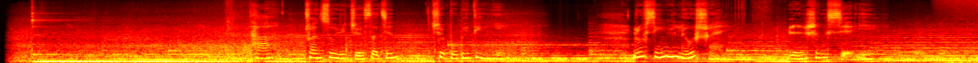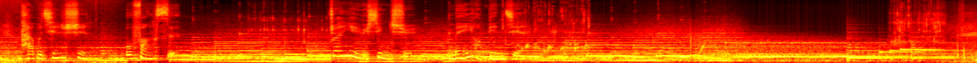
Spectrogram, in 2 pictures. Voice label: chinese voice over female commercial

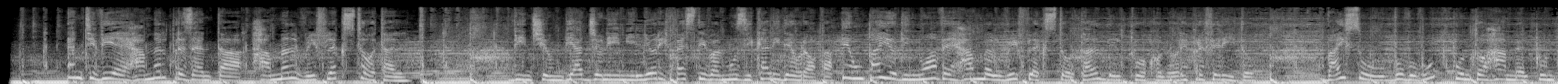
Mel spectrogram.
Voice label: italian voice over female commercial

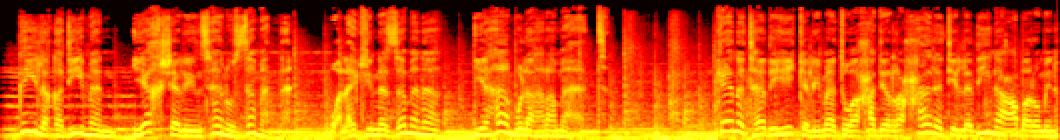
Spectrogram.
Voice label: arabic voice over male documentary

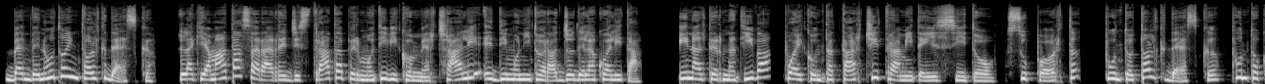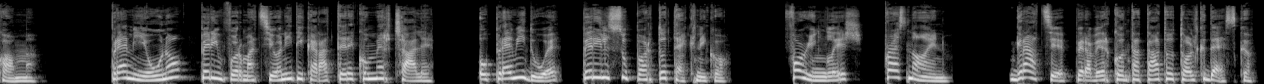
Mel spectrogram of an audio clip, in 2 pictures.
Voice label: italian voice over female ivr

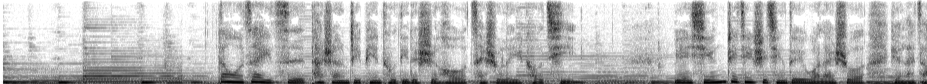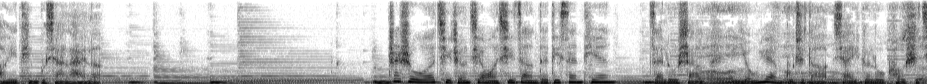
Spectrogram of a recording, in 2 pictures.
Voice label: chinese voice over female narrator

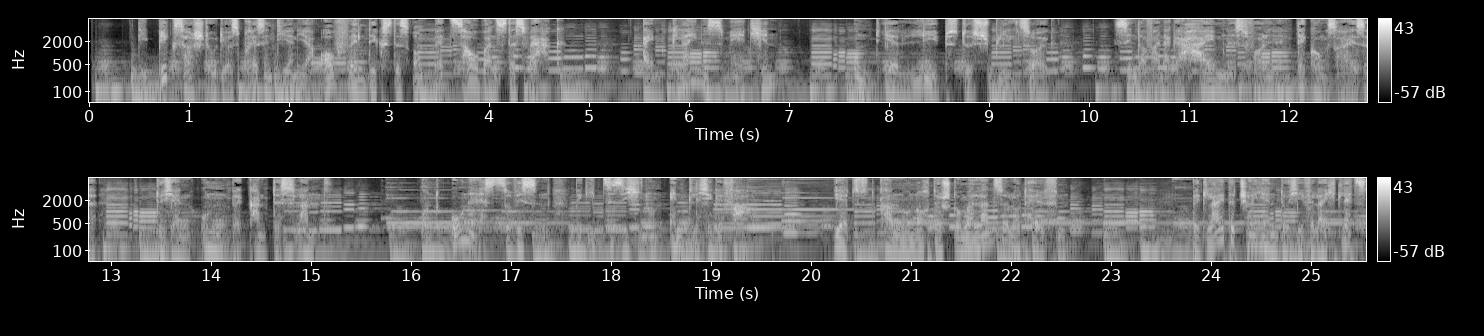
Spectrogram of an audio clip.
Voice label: german voice over male commercial

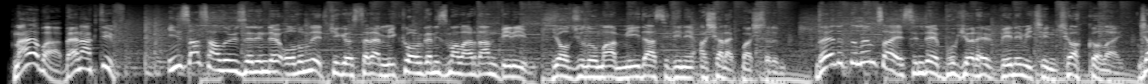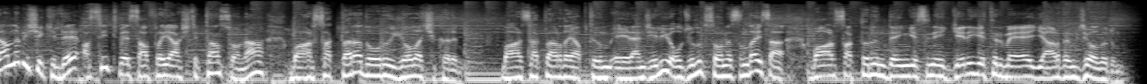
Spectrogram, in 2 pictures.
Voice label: elearning; probiyotik aktif

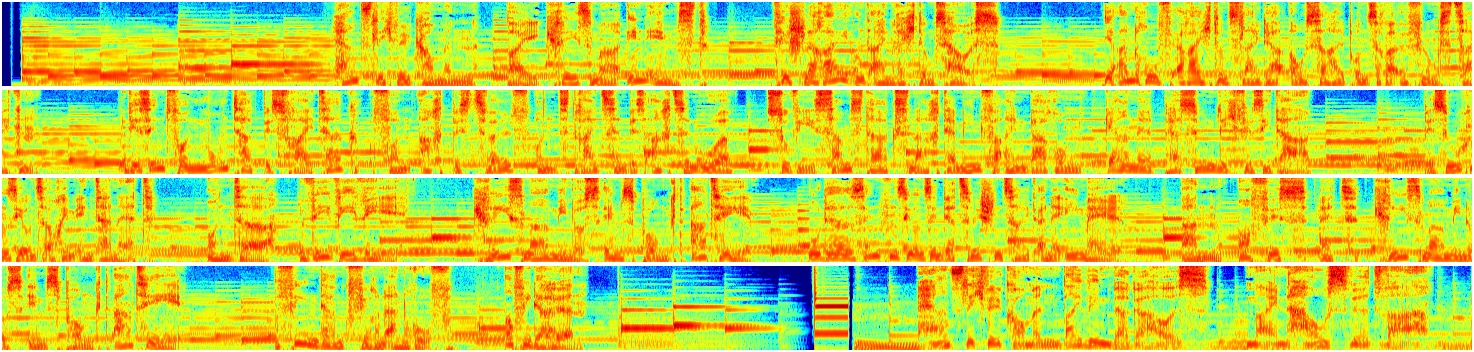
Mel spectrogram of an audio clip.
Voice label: german voice over male ivr

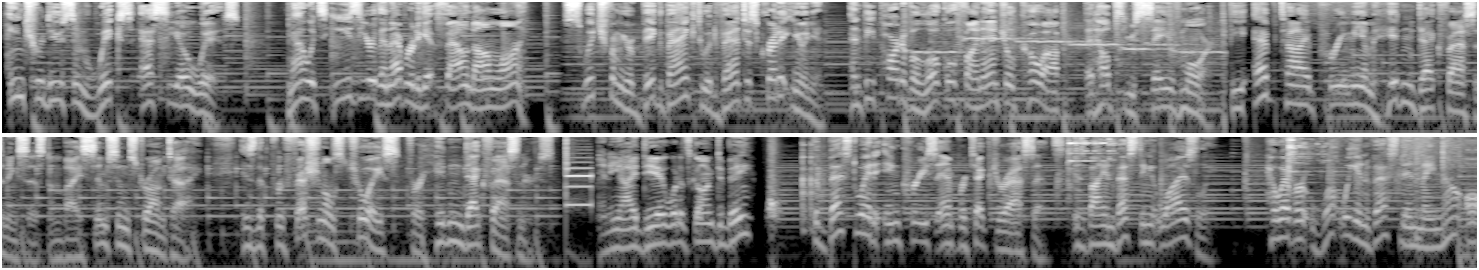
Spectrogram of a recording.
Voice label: english american voice over male

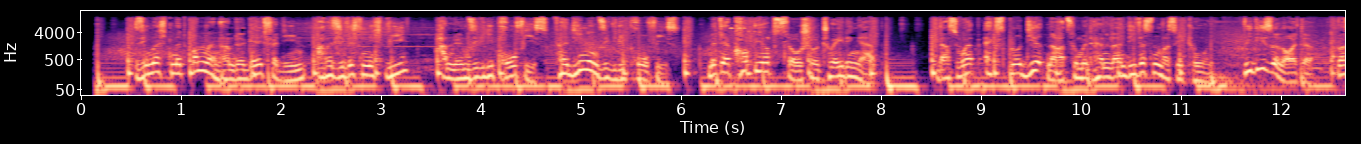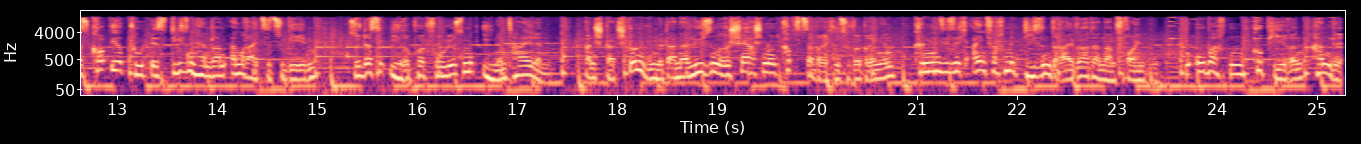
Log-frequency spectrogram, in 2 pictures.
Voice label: german voice over male narrator

